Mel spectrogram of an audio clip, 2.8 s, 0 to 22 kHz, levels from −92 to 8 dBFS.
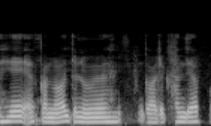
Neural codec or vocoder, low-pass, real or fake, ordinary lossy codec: codec, 44.1 kHz, 7.8 kbps, Pupu-Codec; 7.2 kHz; fake; AAC, 48 kbps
